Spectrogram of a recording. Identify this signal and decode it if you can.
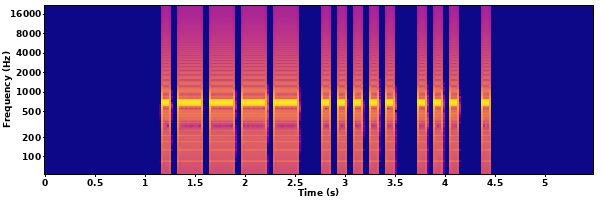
Morse code, heard as a keyed tone, about 15 wpm, 700 Hz. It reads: 15SE
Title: Four Challenging Letter-Number Combinations 15wpm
